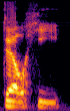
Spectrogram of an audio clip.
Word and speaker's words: Delhi: And for the record, that's pronounced Delhi, not Delhi. It's pronounced Cats Delhi. is delicatessen.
